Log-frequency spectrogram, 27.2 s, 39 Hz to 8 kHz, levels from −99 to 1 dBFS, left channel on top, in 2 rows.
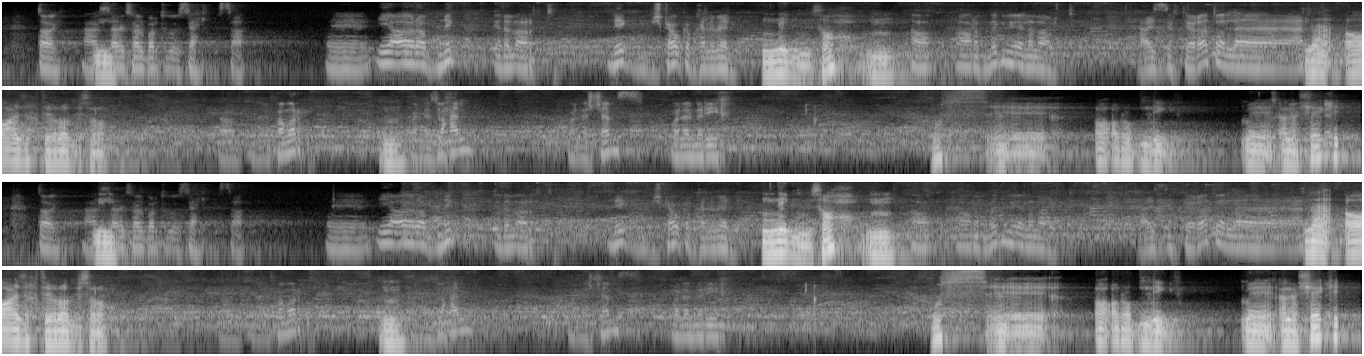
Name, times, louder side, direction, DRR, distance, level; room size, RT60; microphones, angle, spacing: voice 1, 0.4-2.4 3.2-4.6 4.9-5.6 6.1-7.4 9.1-10.6 11.4-13.1 15.8-16.7 17.7-18.3 19.3-20.0 20.3-20.9 26.3-27.0, left 4 dB, 35° left, 15 dB, 0.4 m, -36 dB
sound 1, 4.0-23.7, right 1 dB, 40° right, 1.2 m, -41 dB
voice 2, 7.6-8.9 13.0-14.8 17.4-17.6 22.9-24.2 24.5-25.4 26.0-27.0, right 4 dB, 65° right, 18 dB, 0.4 m, -23 dB
28.0 x 20.0 x 5.6 m, 2.7 s
head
